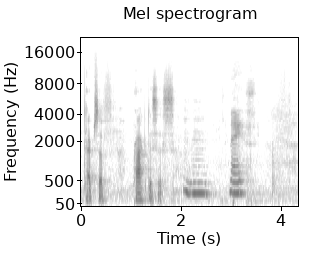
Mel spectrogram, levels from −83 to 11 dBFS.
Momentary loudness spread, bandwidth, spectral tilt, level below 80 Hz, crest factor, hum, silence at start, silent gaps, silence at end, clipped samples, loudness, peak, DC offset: 19 LU; 19 kHz; -3.5 dB/octave; -74 dBFS; 28 dB; none; 0 s; none; 0 s; under 0.1%; -42 LUFS; -16 dBFS; under 0.1%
